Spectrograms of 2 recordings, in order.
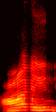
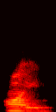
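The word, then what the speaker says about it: ع: how do you pronounce Ein okay this is softly pronounced from the middle of the throat and is one of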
